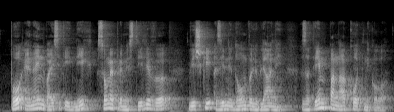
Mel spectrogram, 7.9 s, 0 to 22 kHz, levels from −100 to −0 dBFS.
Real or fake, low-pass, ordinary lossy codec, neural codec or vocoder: real; 9.9 kHz; none; none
